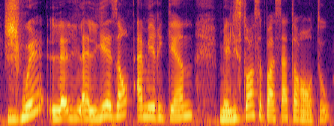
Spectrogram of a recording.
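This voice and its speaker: Middle-aged québécois woman, mid-pitched, quick chatty anecdotes. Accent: Québécois French. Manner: brisk anecdotal, lively recounting. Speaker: guest actress. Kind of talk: casual conversation.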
